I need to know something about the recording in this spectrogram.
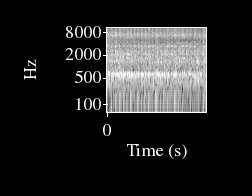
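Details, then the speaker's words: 1983 Honda ATC 70 single-cylinder after sitting over 10 years, carb rebuilt, nice blue spark, started on starting fluid with choke: quick, even putts at about fourteen per second with no misses or knocks; running cleanly. "I checked the spark and it seemed to have spark as a matter of fact it seemed to have a nice nice blue Spark so she should fire up here we go actually it sounds pretty"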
